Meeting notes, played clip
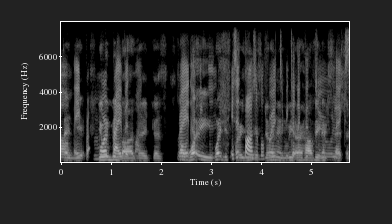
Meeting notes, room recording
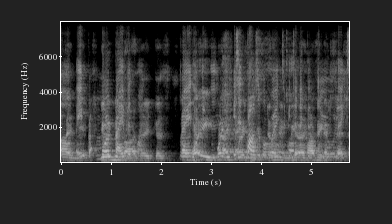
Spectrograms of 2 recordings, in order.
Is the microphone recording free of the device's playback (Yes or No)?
No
